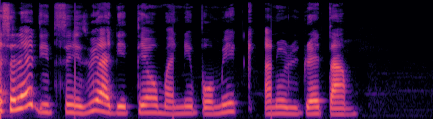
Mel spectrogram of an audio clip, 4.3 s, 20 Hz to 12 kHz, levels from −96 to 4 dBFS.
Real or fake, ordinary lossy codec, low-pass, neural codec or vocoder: real; none; 10.8 kHz; none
